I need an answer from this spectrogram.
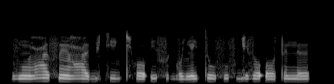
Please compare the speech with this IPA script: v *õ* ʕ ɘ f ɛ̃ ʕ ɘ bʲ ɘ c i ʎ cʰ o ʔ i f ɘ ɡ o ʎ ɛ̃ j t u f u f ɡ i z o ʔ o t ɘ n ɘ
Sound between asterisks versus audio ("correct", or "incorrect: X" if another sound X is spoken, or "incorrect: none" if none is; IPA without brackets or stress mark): correct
